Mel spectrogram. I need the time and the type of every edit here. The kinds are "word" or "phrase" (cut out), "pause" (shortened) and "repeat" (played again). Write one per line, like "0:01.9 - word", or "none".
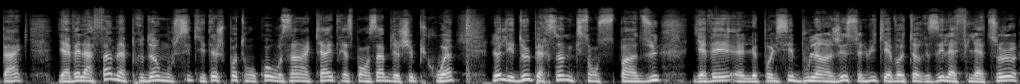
none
